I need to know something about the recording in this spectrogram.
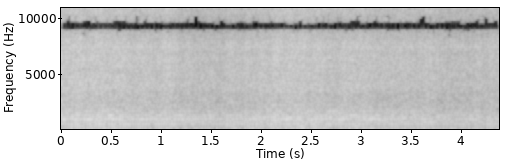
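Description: Snare drum press roll, also called a buzz roll or multiple-stroke roll: both sticks are pressed into the head near the rim and the overlapping multiple-bounce strokes merge into a smooth, unbroken buzz at an even level.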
